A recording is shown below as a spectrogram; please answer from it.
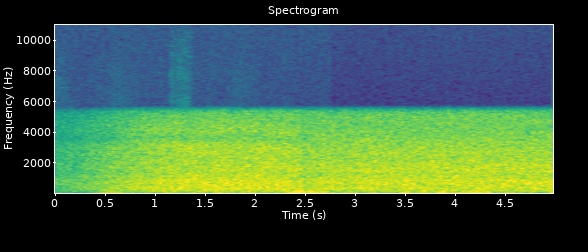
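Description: Continuous roaring surf and wind buffeting the microphone fill the recording, with no animal calls audible.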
